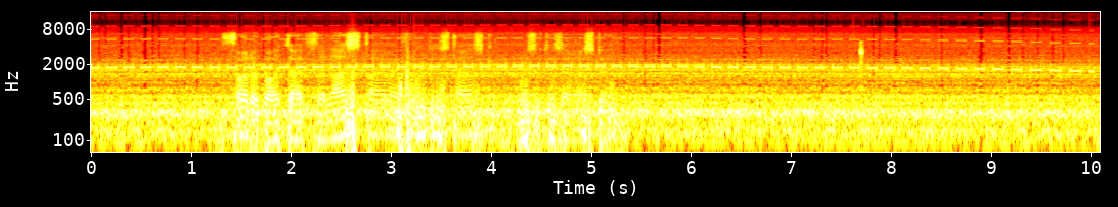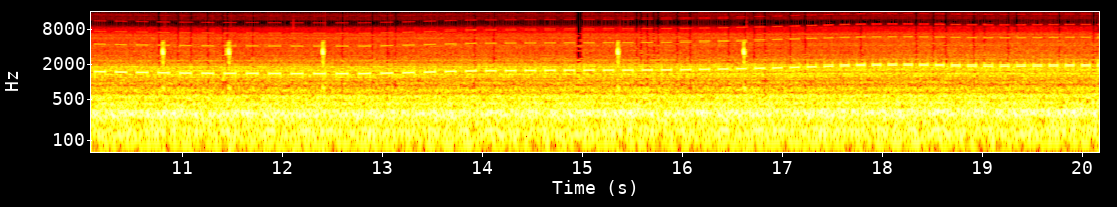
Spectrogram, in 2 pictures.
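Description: A glider's variometer sounds a steady tone that slowly dips and rises in pitch.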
